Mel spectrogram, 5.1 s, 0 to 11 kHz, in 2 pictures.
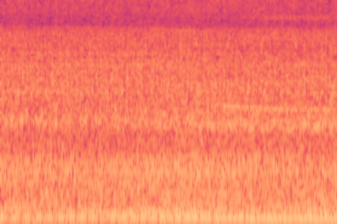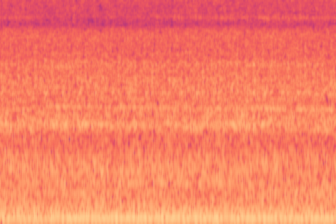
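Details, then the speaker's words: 2007 Toyota Yaris after radiator cooling fan motor replacement and antifreeze refill, fan kicking on at idle: smooth, even rush of air with no rattle, tick or whine, much quieter than before; fan running healthy. "Holy crap, that fan is on. I had no idea. That's way quieter."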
